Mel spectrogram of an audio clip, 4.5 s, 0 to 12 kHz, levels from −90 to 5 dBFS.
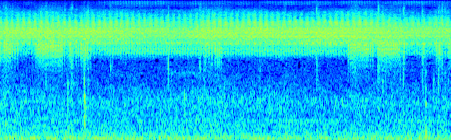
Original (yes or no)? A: yes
